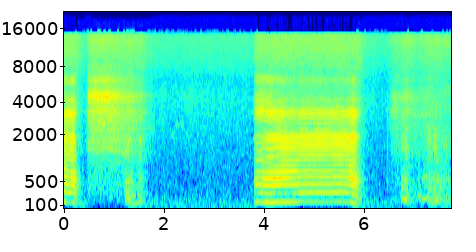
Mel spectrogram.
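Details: Synchronized snoring from sleeping pugs: a loud, strongly tonal snore on each breath with quieter snuffling between, typical of a flat-faced dog's noisy airway.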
